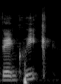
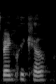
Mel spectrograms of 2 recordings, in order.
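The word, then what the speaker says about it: Vankleek Hill: butcher the name, and a lot of people like to just call it Van Cleek. So they just say Van Cleek. Like it's Vankly Kill.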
